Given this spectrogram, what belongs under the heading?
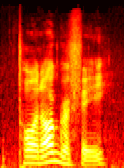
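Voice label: "pornography", Australian English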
